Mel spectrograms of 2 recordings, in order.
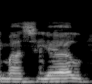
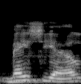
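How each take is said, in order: First: The name is said with a Spanish pronunciation. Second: The name is said with an American pronunciation. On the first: "I say Maciel. It's the same as in Spanish" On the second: "Americans may want to say Maciel. That's the way Americans say it"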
